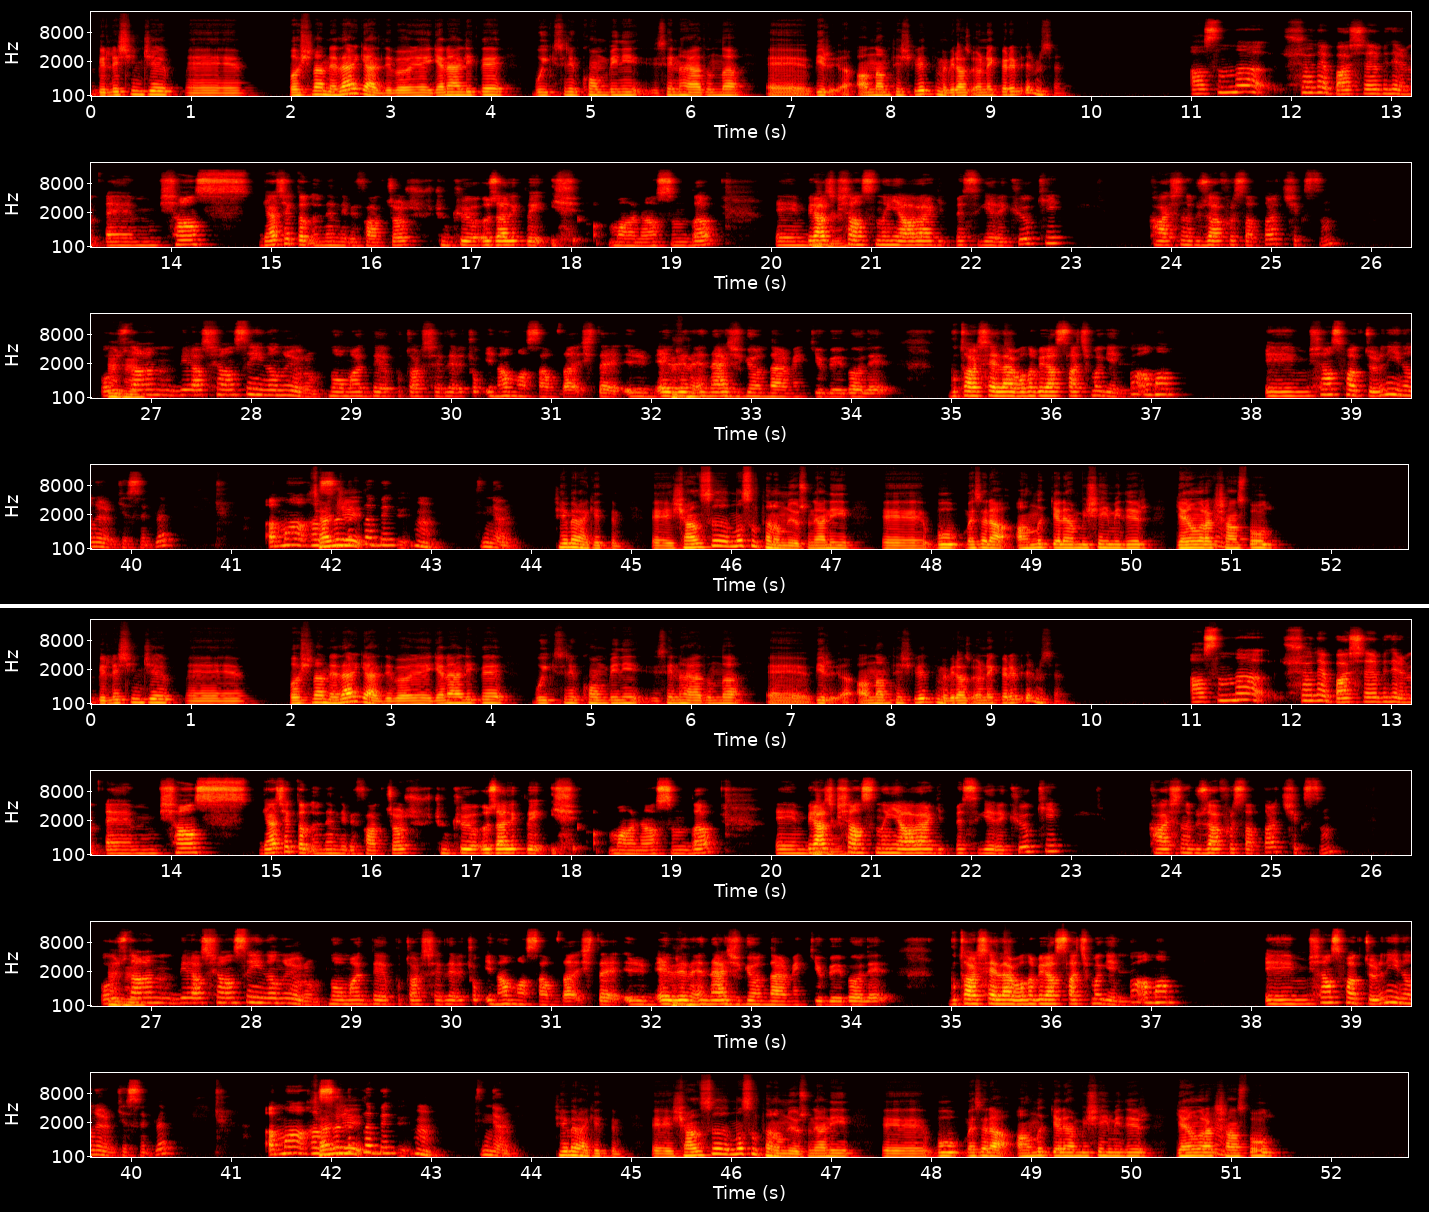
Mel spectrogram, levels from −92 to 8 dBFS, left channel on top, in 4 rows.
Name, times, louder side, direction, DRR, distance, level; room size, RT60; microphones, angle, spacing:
voice 1, 0.0-1.5 2.0-4.1 4.4-6.5 6.8-9.6 20.4-20.5 26.6-26.9 32.4-32.5 41.9-42.3 44.3-44.9 45.2-47.2 47.5-50.1 50.5-51.4, left 1 dB, 15° left, 0.4 m, -31 dB
voice 2, 11.0-18.0 18.4-19.8 20.0-22.9 23.8-25.6 26.5-37.2 38.1-40.4 40.8-40.9 41.3-43.0 43.5-43.8 50.8-51.0, right 3 dB, 45° right, 0.8 m, -32 dB
4.6 x 2.1 x 2.3 m
head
